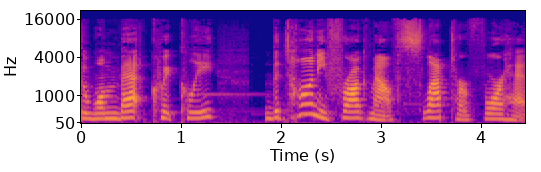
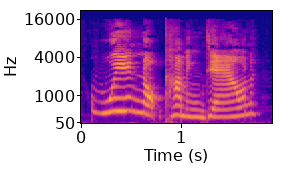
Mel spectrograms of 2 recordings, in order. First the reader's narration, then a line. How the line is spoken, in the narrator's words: shouted the echidna bravely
